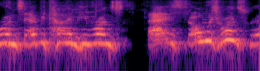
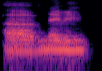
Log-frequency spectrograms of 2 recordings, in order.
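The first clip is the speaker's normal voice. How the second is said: much lower register, trailing softer; Tony Soprano; 7 semitones lower, 4 dB quieter than usual. Real, not acted. Host jokes about their changing voice, low and subdued. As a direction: drop the voice low, half joking. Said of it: "whoever this could be, maybe Tony Soprano".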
